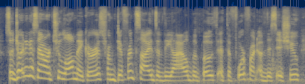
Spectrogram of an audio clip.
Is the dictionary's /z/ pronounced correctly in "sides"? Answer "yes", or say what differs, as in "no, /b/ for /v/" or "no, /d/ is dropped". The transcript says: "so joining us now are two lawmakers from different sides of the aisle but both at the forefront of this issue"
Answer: yes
